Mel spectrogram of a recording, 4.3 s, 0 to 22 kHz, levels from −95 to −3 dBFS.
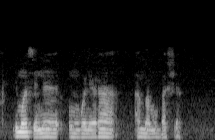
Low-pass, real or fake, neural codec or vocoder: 5.4 kHz; real; none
